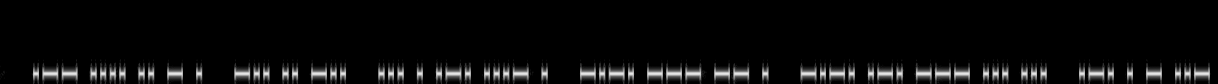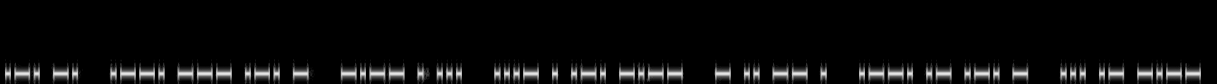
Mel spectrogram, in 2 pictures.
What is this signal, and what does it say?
Morse code, heard as a keyed tone, about 25 wpm, 500 Hz. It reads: WHITE DID SERVE COME CROSS RETURN PORT YES VERY TIME PART SAY
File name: 632 words / 632 Words 25WPM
